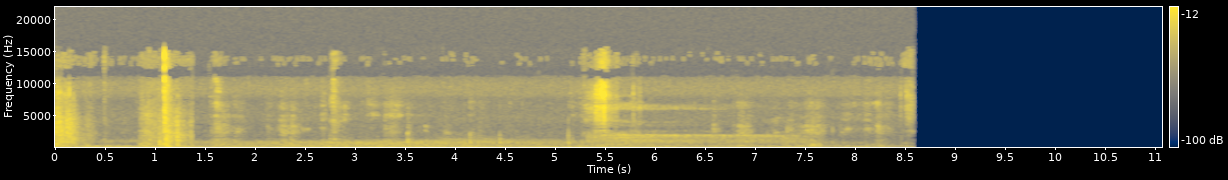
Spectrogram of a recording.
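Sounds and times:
low hum: 0.1 - 8.6.

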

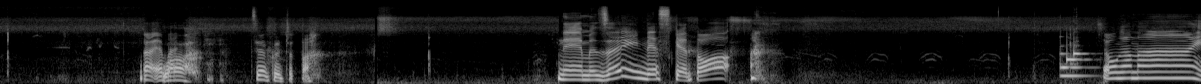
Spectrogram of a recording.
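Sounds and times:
distant bird calling: 7.5 - 11.4.

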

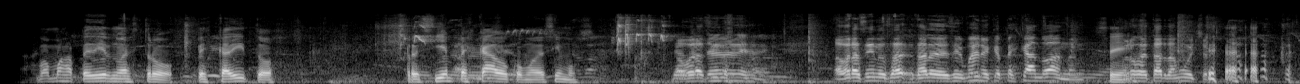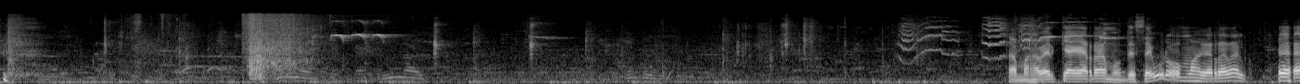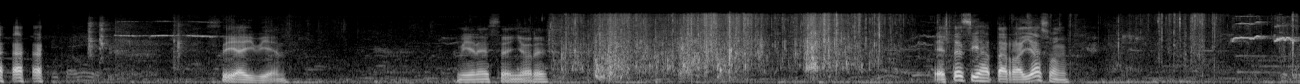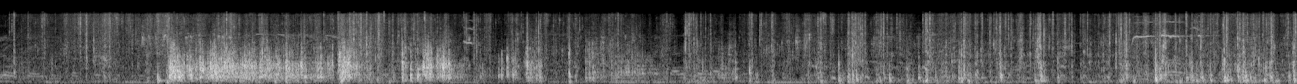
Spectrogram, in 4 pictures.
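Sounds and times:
cast net splashing onto water: 15.4 - 16.4, 31.5 - 35.1, 39.0 - 51.9
fish thrashing in metal tub: 15.4 - 16.8, 31.5 - 35.7, 37.3 - 51.9.

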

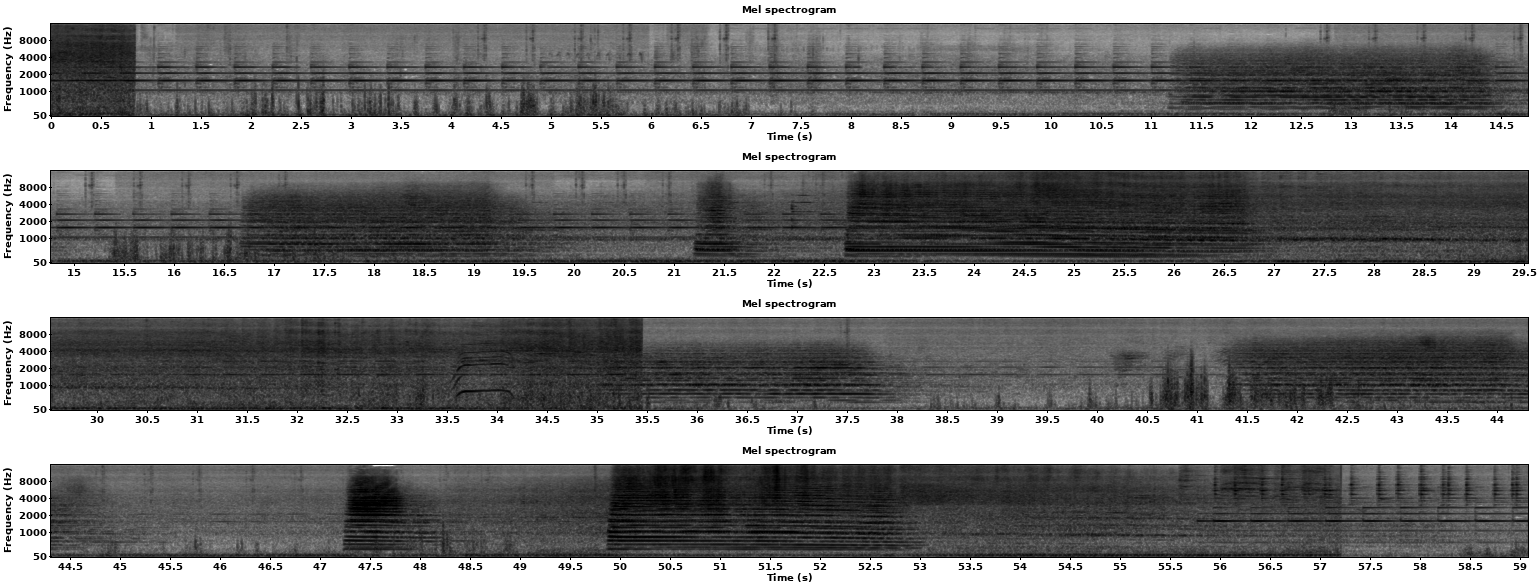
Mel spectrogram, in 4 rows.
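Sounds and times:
train rumbling past: 0.0 - 59.0
locomotive air horn blasts: 11.2 - 14.6, 16.6 - 19.8, 21.2 - 22.1, 22.7 - 27.3, 35.0 - 38.2, 41.2 - 45.4, 47.2 - 48.5, 49.8 - 53.3.

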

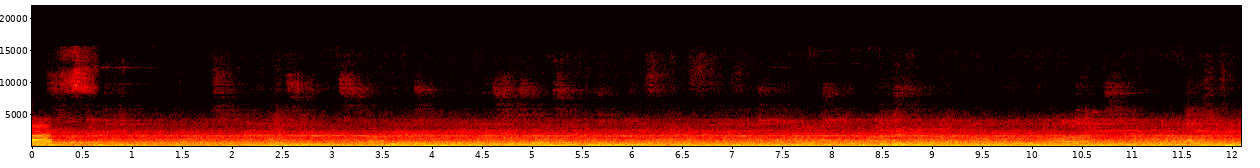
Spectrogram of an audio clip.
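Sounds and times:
train rumble and hiss: 0.0 - 12.0.

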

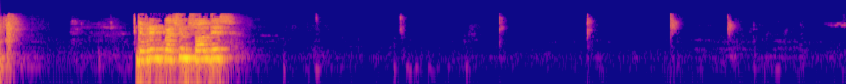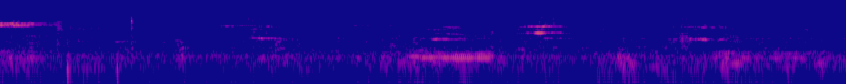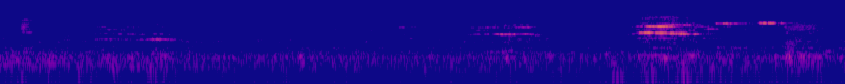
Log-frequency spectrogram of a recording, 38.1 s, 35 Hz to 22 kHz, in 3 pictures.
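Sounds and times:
faint animal cry: 19.0 - 21.3, 32.4 - 33.6, 34.8 - 37.0.

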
